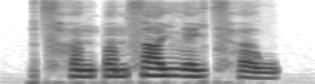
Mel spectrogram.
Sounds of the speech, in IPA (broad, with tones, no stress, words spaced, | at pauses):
t͡sʰɐ˨npɐ˨˧m saː˥jle˧j t͡sʰɐ˨˩w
